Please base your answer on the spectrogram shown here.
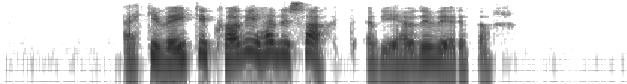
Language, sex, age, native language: Icelandic, female, 40-49, Icelandic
